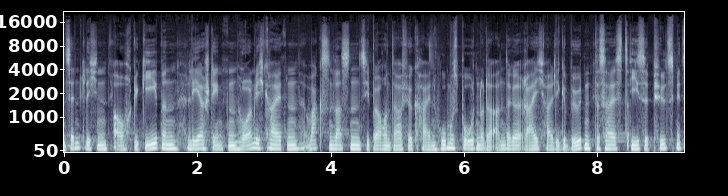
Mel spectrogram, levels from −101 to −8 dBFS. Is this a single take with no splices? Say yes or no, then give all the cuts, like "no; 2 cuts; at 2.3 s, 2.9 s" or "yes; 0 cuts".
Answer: yes; 0 cuts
